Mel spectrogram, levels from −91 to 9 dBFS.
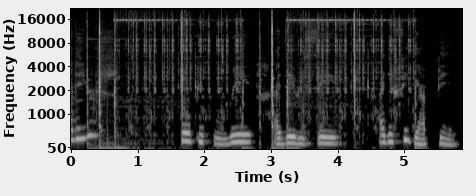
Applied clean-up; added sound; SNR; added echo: classical method spectral subtraction.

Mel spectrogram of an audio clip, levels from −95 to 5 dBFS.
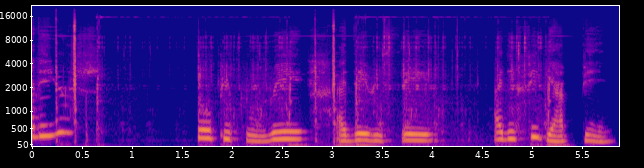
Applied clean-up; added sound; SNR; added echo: neural mask model RNNoise.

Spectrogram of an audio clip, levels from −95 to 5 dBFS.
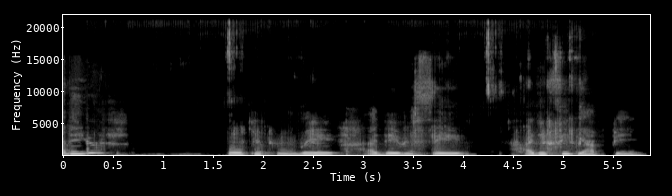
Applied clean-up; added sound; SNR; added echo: neural mask model Resemble Enhance denoiser.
